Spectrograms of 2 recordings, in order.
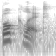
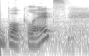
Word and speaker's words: booklet: Remember, Joanne was talking about these coupon or coupon booklets, and the pronunciation is booklet. It's not let, although it's L-E-T, it's pronounced as an L-I-T, a short I sound, booklet.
